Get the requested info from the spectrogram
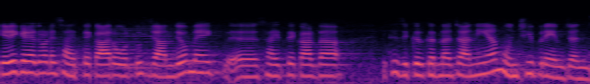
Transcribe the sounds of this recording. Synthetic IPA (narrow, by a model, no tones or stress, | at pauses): keːɽeːkeːɽeːt̪ʊaːɖeːsaːɦɪt̪jeːkaːɾoːɾt̪ʊsd͡ʒãːnd̪eːoːmɛ̃ːɪksaːɦɪt̪jəkaːɾd̪aː | ɪt̪ʰːeːzɪkəɾkəɾnaːt͡ʃaːniːãːmʊ̃nt͡ʃʰiːpɾeːmt͡ʃənd͡ʒi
